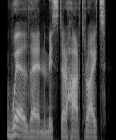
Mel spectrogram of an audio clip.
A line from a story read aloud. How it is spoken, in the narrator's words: said coldly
